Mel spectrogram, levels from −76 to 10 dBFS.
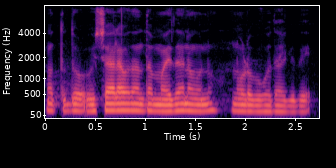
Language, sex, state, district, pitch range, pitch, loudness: Kannada, male, Karnataka, Koppal, 125-135 Hz, 130 Hz, -18 LUFS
